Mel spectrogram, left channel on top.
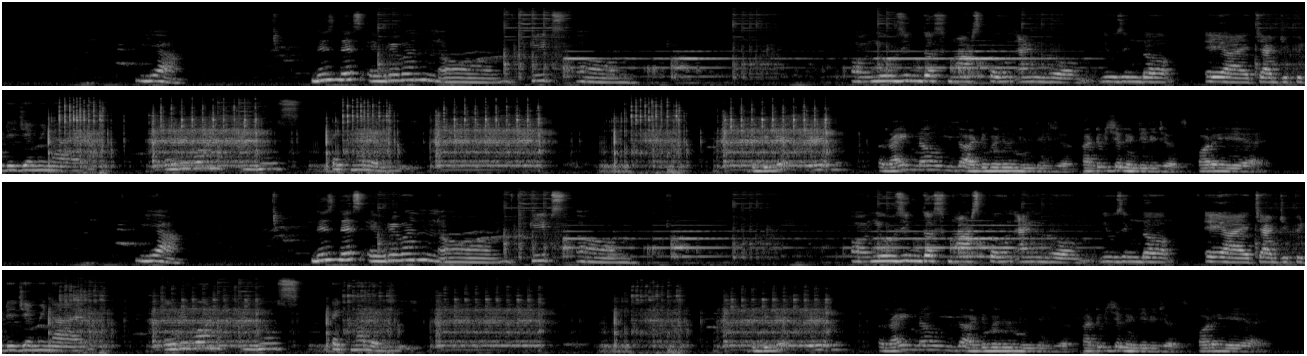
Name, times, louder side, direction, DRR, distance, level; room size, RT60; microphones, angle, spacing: voice 1, 1.1-1.8 2.7-6.4 8.5-11.7 12.0-14.0 14.6-16.0 16.3-17.2 18.7-18.8, right 1 dB, 35° right, 0.7 m, -32 dB
sound 1, 3.7-4.1 5.0-5.8 7.3-8.1 8.7-9.1 9.6-9.7 10.2-10.7 11.3-11.4 12.5-13.1 13.9-14.2 15.2-15.8 17.0-17.1, left 2 dB, 10° left, 1.2 m, -46 dB
sound 2, 5.6-11.0, left 2 dB, 55° right, 1.1 m, -35 dB
sound 3, 13.4-21.6, left 5 dB, 65° left, 0.7 m, -35 dB
voice 2, 20.5-21.5 21.8-25.7, left 2 dB, 35° left, 0.5 m, -33 dB
4.5 x 3.7 x 2.5 m
head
